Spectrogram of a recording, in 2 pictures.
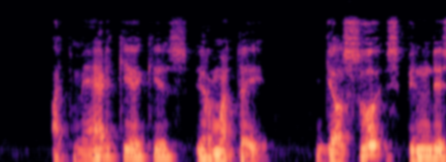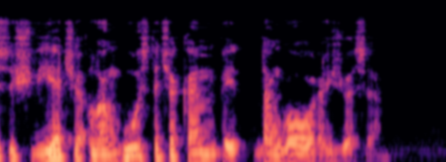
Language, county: Lithuanian, Panevėžys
